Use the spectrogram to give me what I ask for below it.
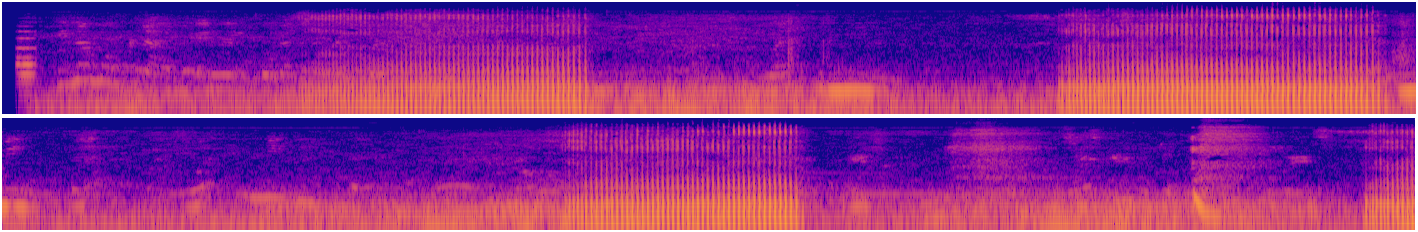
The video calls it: Cocker Spaniel roncando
